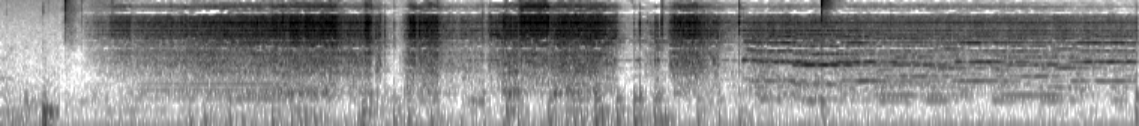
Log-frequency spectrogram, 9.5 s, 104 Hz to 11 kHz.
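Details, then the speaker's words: Emperor AIE-641 1970s single-battery radio. Audio was very faint because the 10 µF capacitor at the power-amp audio input stage was open. After replacing it, music plays clearly with no hum or crackle, fed from a home AM transmitter. "Now we have audio There is no MW broadcast nearby, so I'm using my own AM transmitter"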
